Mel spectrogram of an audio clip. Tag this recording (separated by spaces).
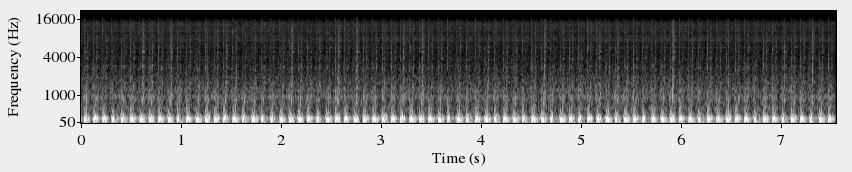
bike engine honda idling japanese japanese-bike motor motorbike motorcycle twin-bike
